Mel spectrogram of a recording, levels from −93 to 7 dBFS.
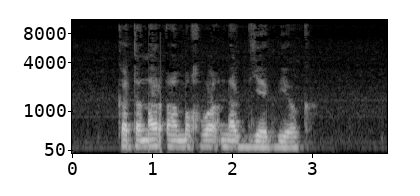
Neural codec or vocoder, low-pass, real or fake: none; 9.9 kHz; real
